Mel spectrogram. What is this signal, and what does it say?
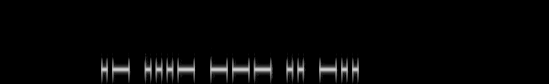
Morse code, heard as a keyed tone, about 22 wpm, 700 Hz. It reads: AVOID
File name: 5 Letter Words - First 3 Letters Given - 22wpm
